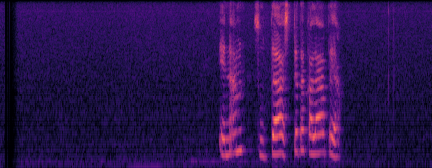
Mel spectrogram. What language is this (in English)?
Sinhala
